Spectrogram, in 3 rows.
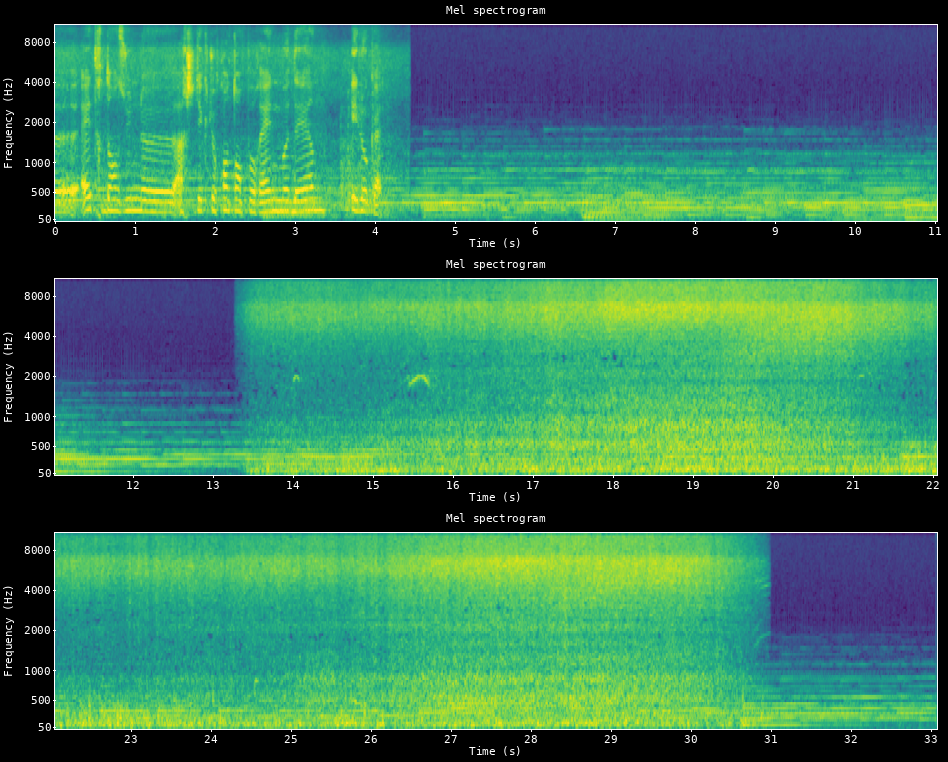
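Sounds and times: waves washing onto a beach: 13.4s - 30.9s
wind buffeting the microphone: 13.4s - 30.9s.

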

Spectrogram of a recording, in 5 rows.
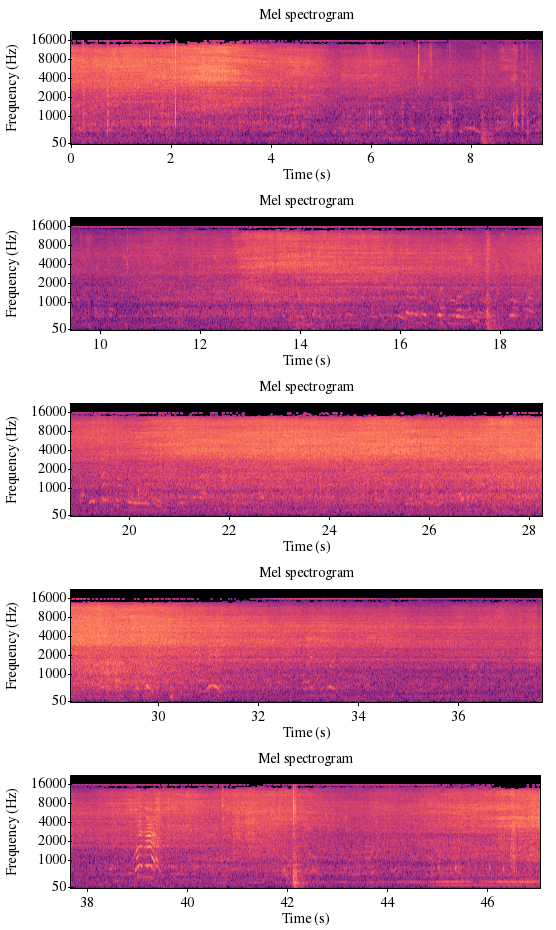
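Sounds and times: street traffic noise: 0.0s - 47.0s
distant men arguing: 37.8s - 46.5s.

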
